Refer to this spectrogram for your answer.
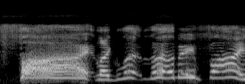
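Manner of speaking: very high, drawn-out, freaking-out scream. Retelling a show segment, imitating Drago screaming. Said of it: "And then he screams out".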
